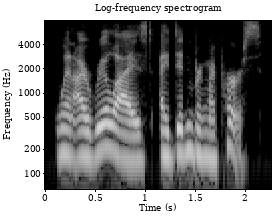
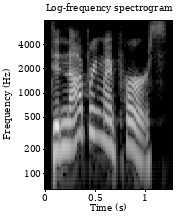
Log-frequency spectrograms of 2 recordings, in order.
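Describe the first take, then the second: First: Said in the usual way. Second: "not" set apart and pressed, "Did not" said as two full words; stress on not. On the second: Real, not acted. Telling listeners she left her purse, stressing not. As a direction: lean on the "not".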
